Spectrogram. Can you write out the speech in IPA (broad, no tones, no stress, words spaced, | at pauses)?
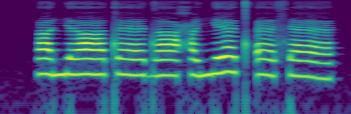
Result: anʲaː tæːdaːħenʲæːt ʔæːsɾæ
